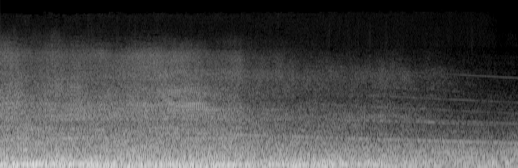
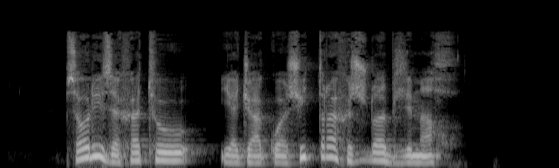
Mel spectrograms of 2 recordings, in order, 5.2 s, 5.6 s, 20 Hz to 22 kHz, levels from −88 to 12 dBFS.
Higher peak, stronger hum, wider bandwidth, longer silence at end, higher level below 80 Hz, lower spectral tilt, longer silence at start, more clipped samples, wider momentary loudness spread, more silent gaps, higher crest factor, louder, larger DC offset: first, 0 dBFS vs -10 dBFS; neither; second, 8.2 kHz vs 11.5 kHz; second, 0 s vs 1.1 s; first, -18 dBFS vs -64 dBFS; first, -7.5 dB/octave vs -5 dB/octave; second, 0 s vs 0.65 s; neither; about the same, 11 LU vs 12 LU; neither; about the same, 14 dB vs 16 dB; first, -16 LUFS vs -24 LUFS; neither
